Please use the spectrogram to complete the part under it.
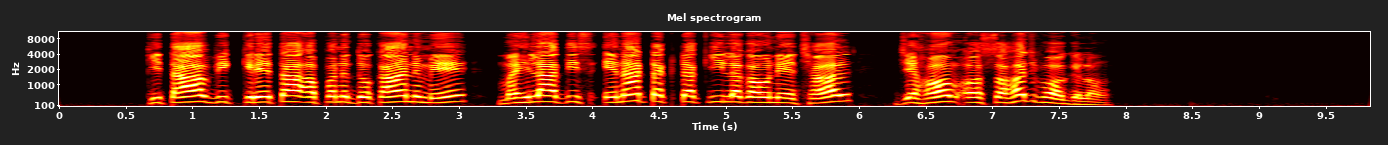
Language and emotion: Maithili, disgusted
